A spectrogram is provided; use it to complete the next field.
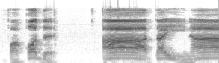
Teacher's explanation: ফা ওপেন রাখবেন কাফটাকে ডিপ করে দালে অবশ্যই এখানে কলকলা করতে হবে ইকু করে পড়বো আমরা ফাকাদ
